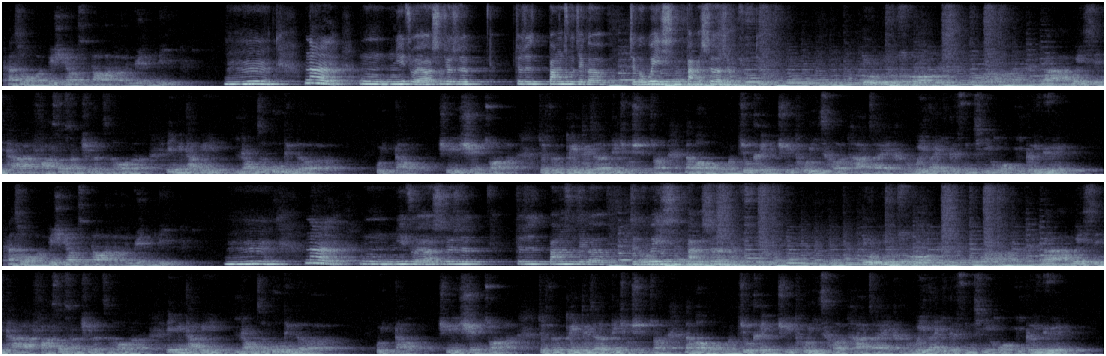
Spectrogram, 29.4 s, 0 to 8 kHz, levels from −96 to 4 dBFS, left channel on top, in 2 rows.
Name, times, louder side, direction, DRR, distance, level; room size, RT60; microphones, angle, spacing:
voice 1, 0.0-2.3 11.5-12.7 13.0-19.2 19.7-20.2 20.5-28.9, right 1 dB, 10° right, -7 dB, 1.0 m, -36 dB
voice 2, 3.0-6.3 6.8-8.1 8.4-10.3, left 3 dB, 85° left, 6 dB, 0.4 m, -27 dB
sound 1, 8.0-14.0, equal, 40° right, 1.4 m, -31 dB
3.9 x 2.8 x 3.4 m, 1.2 s
head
